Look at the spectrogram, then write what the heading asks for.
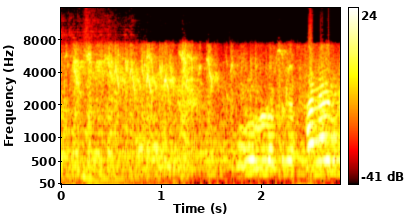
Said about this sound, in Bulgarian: Тук обаянието идва от маслинена горичка и пътче, което води до девствения бряг на Егейско море. Птички и глъч на монахини допълват живописния свят около теб.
